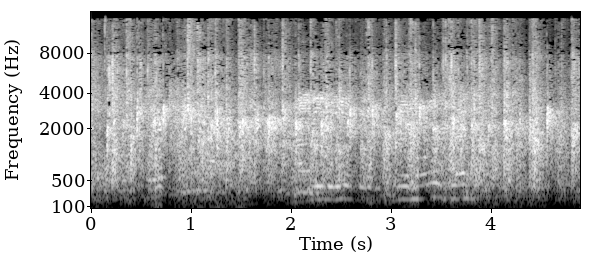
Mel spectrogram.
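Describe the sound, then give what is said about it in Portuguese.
An audience applauds in a steady, dense wash of clapping that stays loud throughout, with faint murmuring voices mixed underneath. “Eu agradeço a oportunidade e as palmas que adorem ao é Senhor.”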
